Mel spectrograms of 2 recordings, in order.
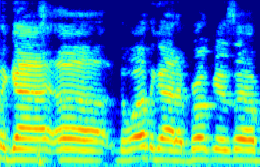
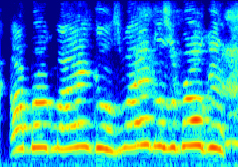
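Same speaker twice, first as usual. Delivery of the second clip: mock wail; 12 semitones higher than usual. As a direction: cry it out like the hurt guy. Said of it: "Pointing at his".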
